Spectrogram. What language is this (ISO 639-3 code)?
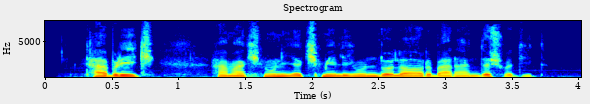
fas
